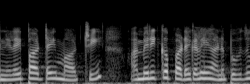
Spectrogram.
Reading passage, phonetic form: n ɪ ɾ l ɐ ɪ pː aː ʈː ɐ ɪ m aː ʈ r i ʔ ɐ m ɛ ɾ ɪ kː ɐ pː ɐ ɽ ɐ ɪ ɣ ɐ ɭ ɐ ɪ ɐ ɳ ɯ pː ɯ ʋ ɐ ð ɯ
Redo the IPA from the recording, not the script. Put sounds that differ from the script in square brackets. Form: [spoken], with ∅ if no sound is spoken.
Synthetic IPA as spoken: n ɪ [∅] l ɐ ɪ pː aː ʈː ɐ ɪ m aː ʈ r i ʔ ɐ m ɛ ɾ ɪ kː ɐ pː ɐ ɽ ɐ ɪ ɣ ɐ ɭ ɐ ɪ ɐ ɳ ɯ pː ɯ ʋ ɐ ð ɯ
